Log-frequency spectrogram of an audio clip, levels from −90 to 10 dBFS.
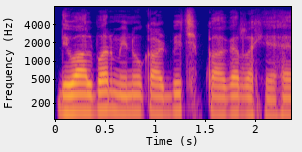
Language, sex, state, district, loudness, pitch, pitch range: Hindi, male, Telangana, Hyderabad, -18 LUFS, 135 Hz, 130-145 Hz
